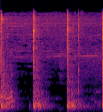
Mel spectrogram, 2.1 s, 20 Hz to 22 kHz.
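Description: A hammer lightly tapping the end of a 25 mm steel rebar to drive it into a drilled hole in a concrete column filled with Fischer chemical anchor adhesive. Three sharp strikes come about two-thirds of a second apart, each with a short ringing tail.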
